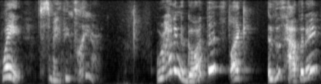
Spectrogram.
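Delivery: double-check with eager surprise; mock excited host. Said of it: "So he's like".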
